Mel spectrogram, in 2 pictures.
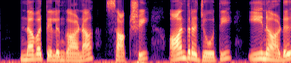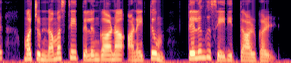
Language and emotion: Tamil, neutral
